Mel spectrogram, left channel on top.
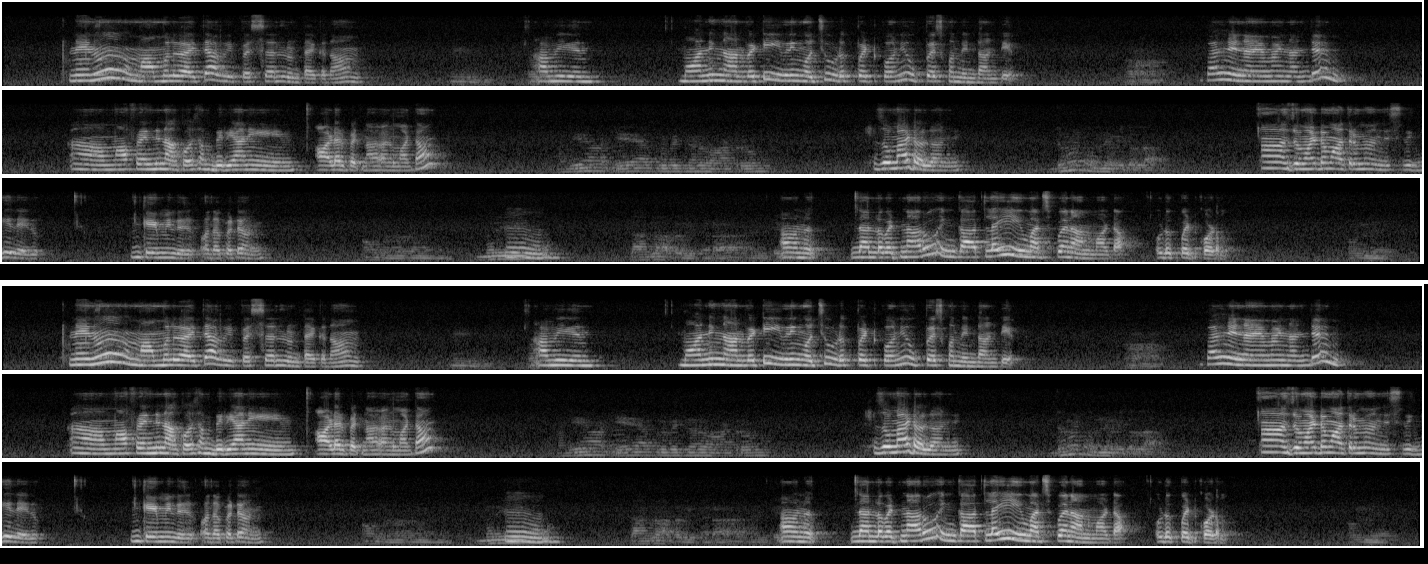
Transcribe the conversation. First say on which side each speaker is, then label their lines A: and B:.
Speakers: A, on the right; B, on the right.
A: నేను మామూలుగా అయితే అవి పెసర్లు ఉంటాయి కదా
B: ఉ అవునులే
A: అవి ఎంత మార్నింగ్ నానబట్టి ఈవినింగ్ వచ్చి ఉడక పెట్టుకొని ఉప్పువేసుకొని తింటానండి
B: ఆహా
A: పని నిను ఏమైనాంటే ఆ మాఫ ఫ్రెండ్ నా కోసం బిర్యానీ ఆర్డర్ పెట్టినార అనమాట
B: ఏ ఏ యాప్ లో పెట్టినారు ఆర్డరు
A: జోమాటోలో అండి
B: జొమ్యాటో అంద మీకల
A: ఆ జొమాటో మాత్రమే ఉంది స్విగ్గీ లేదు ఇంకేమీ
B: స్విగ్గి
A: అదొక్కటే
B: లేదు
A: ఉంది
B: అవునా మరి
A: ఉమ్,
B: దాంట్లో ఆర్డర్ పెట్టినారా అయితే
A: అవును దాంట్లో పెట్టినారు ఇంకా అట్లయి మర్చిపోయిన అన్నమాట ఉడకు పెట్టుకోవడం
B: ఉన్లే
